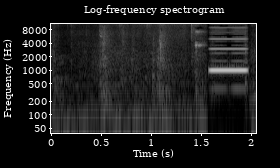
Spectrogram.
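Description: A loud, steady electronic beep at one pitch, lasting under half a second near the end, with the room sound cut out beneath it. Before it there is only faint rustling.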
